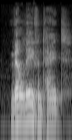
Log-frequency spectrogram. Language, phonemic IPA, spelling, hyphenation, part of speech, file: Dutch, /ʋɛˈleː.vəntˌɦɛi̯t/, wellevendheid, wel‧le‧vend‧heid, noun, Nl-wellevendheid.ogg
- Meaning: 1. courtesy 2. etiquette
